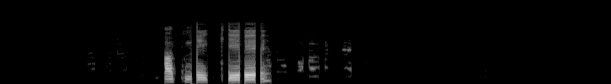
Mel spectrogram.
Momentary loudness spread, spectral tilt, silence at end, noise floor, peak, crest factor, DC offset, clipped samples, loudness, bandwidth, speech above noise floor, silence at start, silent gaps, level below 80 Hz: 26 LU; -6 dB/octave; 2.6 s; under -90 dBFS; -6 dBFS; 22 dB; under 0.1%; under 0.1%; -22 LUFS; 7.6 kHz; over 69 dB; 1.65 s; 2.15-2.20 s, 2.88-2.96 s, 3.05-3.09 s, 3.20-3.41 s; -66 dBFS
